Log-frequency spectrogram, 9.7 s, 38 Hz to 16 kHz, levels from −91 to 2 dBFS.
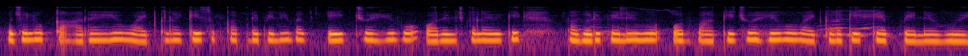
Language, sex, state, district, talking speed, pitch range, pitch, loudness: Hindi, female, Bihar, Muzaffarpur, 225 wpm, 205-220 Hz, 215 Hz, -22 LUFS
